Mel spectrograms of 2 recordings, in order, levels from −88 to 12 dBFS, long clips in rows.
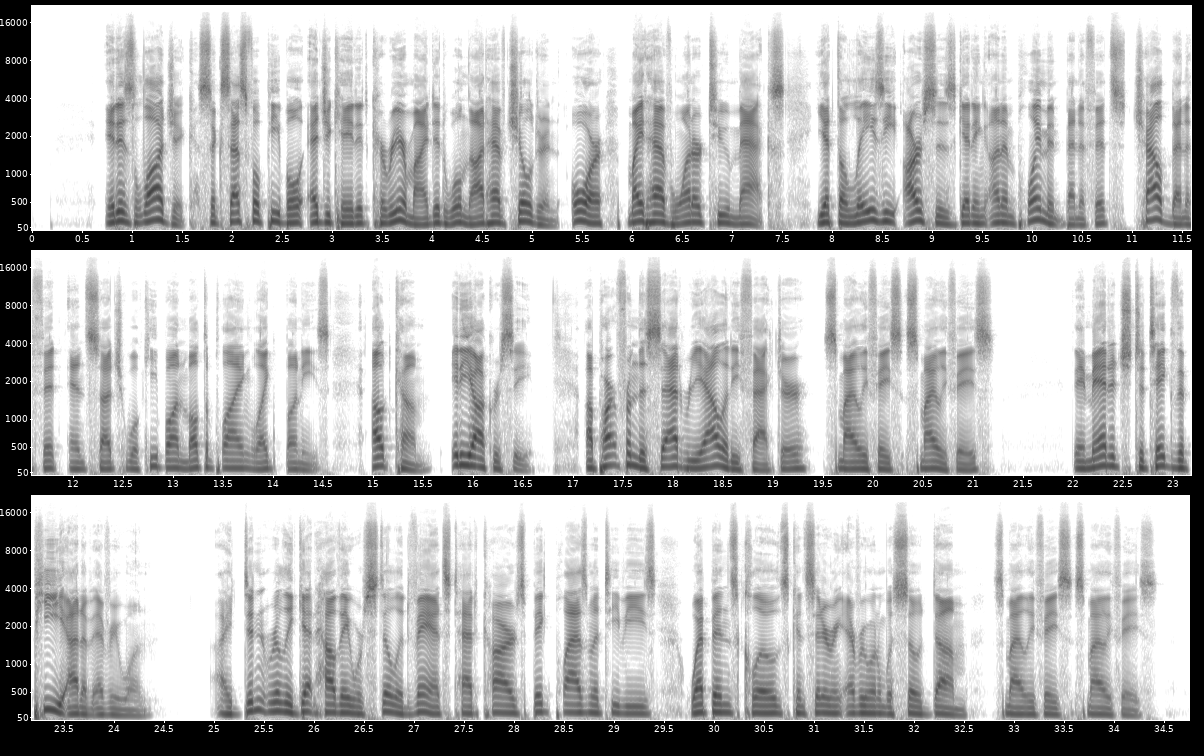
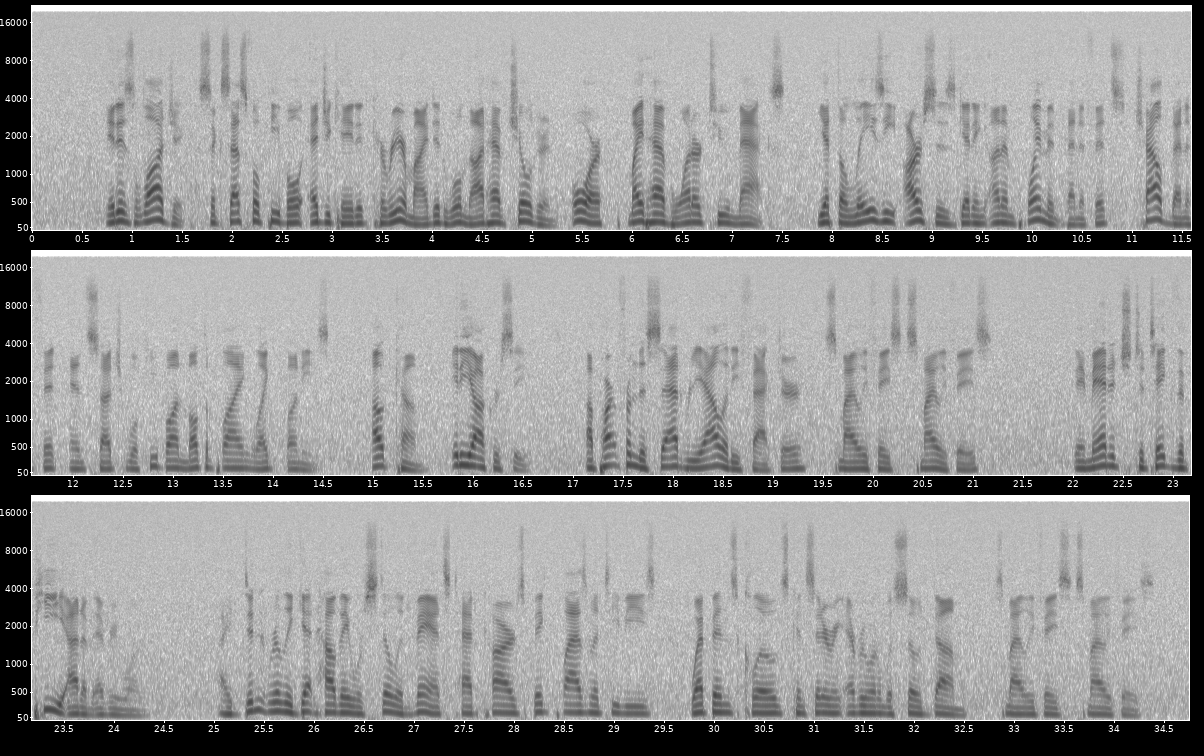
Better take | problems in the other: first | hiss; noticeable; throughout; 10 dB below the speech

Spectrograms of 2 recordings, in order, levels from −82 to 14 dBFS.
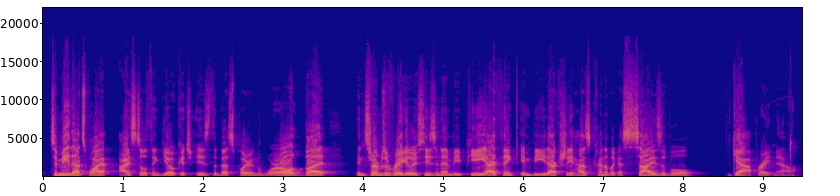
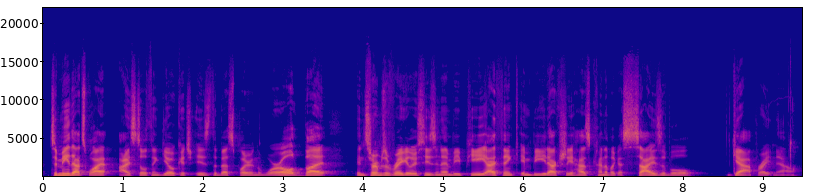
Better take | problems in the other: second | distortion; slight; 10 dB below the speech

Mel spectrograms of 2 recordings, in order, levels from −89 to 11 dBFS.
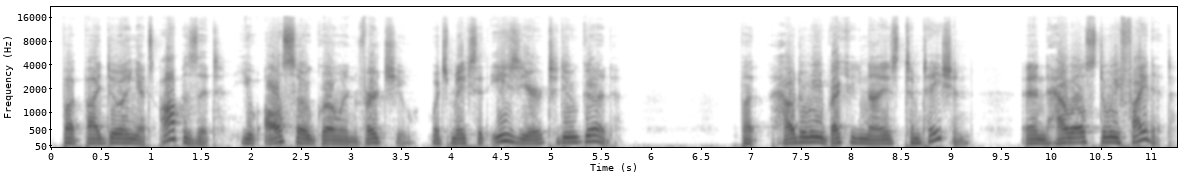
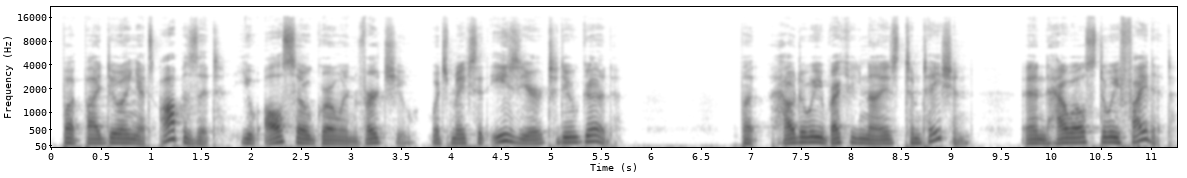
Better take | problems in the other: second | distortion; slight; 6% of the sound clipped

